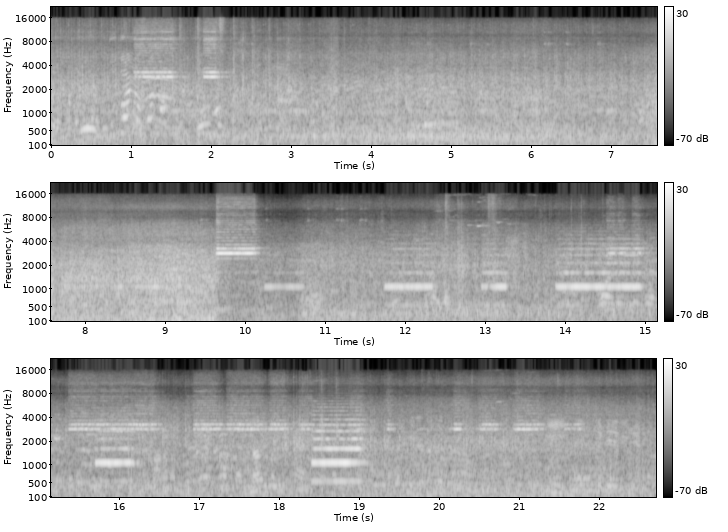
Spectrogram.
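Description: Busy market crowd chatter, then from about ten seconds in a vehicle horn honking again and again in a string of short and longer toots.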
